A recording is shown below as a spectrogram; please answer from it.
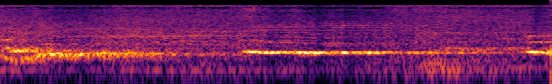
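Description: A voice singing long held notes of a prayer over a loudspeaker: one sustained note, then a second, stronger one starting about two seconds in.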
